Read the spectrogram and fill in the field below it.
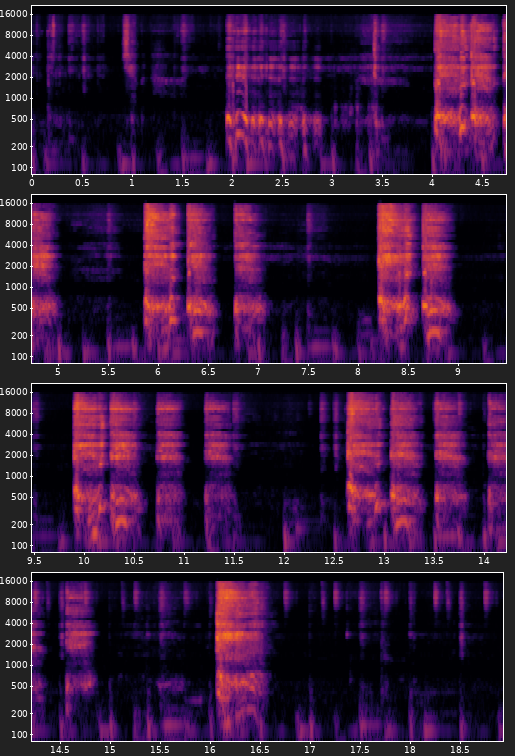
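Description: Repeated harsh, chesty coughs from a person with the flu come in loud bursts, several clusters of two or three hacks each with short pauses between, otherwise quiet.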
